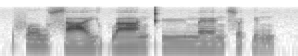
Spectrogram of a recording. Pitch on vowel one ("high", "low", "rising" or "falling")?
high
